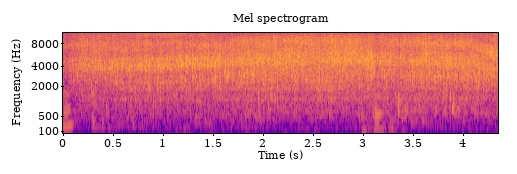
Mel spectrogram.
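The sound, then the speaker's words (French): A river rushes steadily, a continuous bright, hissing babble of flowing water, with faint, indistinct voices murmuring now and then underneath. “Si on peut faire un petit carré euh, ensemble euh, de convivialité, on peut en profiter encore de cette rivière aujourd'hui et en espérant jusqu'à très longtemps encore.”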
